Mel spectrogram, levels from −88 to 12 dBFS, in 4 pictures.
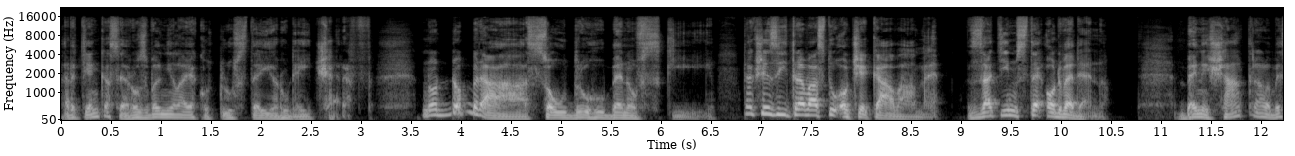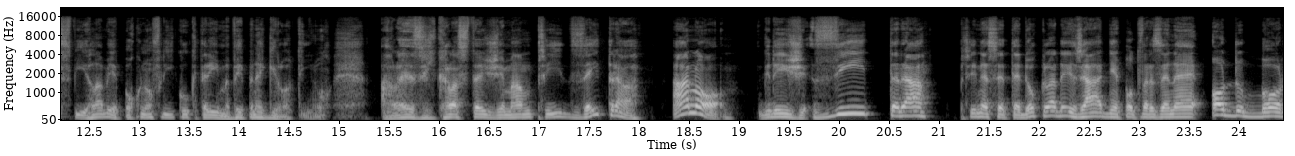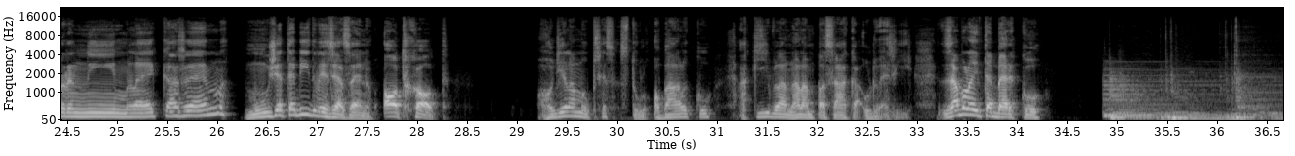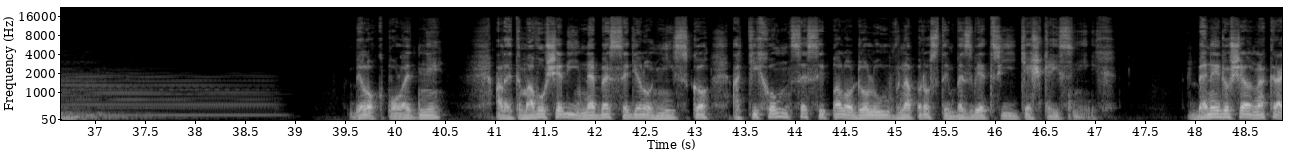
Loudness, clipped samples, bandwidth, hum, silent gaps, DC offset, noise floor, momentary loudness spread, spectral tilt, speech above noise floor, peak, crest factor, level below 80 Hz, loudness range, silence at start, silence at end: -22 LUFS; under 0.1%; 16 kHz; none; 39.07-39.11 s; under 0.1%; -78 dBFS; 15 LU; -5 dB/octave; 56 dB; -2 dBFS; 22 dB; -42 dBFS; 8 LU; 0 s; 0 s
